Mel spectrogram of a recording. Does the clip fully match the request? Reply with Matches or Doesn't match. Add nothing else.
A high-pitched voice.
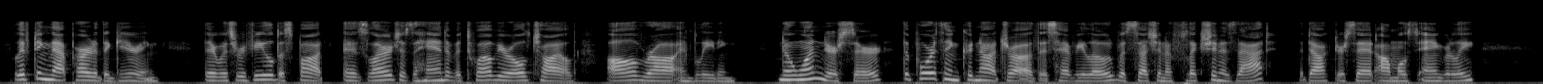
Doesn't match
